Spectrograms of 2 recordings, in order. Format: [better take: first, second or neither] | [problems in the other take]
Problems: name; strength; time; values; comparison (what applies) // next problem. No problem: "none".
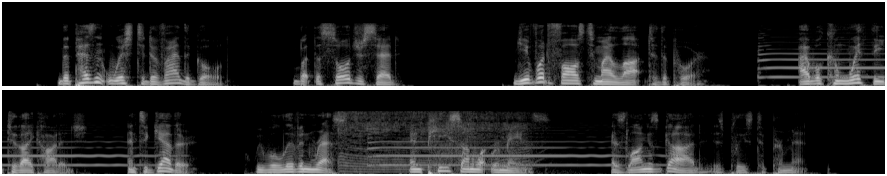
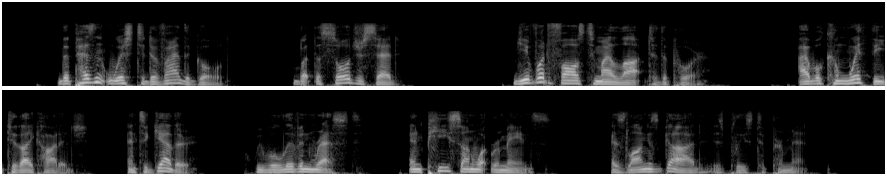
second | background sound (Fart + Wind instrument, woodwind instrument); 13 dB below the speech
